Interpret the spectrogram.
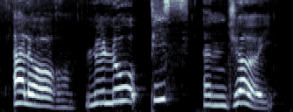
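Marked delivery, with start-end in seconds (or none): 1.5-2.7 put-on English accent. Announcing that a product set is leaving, saying its name in an english accent. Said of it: "avec mon super accent anglais".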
